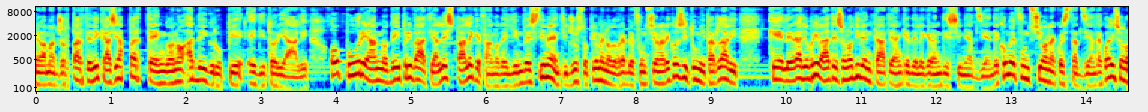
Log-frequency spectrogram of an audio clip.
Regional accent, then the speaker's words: Foggia, Apulia, Italy; io che provengo da Foggia mi sentivo un po' piccolo

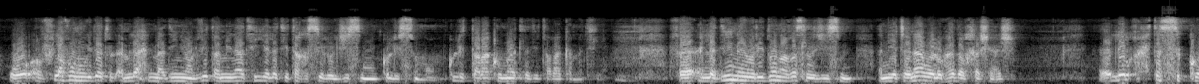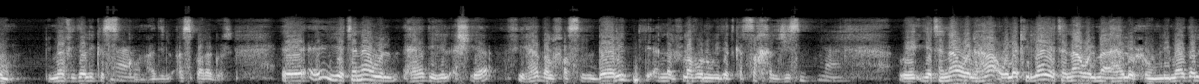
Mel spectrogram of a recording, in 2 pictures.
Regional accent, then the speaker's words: Morocco; كانوا النساء عندنا في المغرب كيفوروا كيعملوا كسكس على هذا الربيع

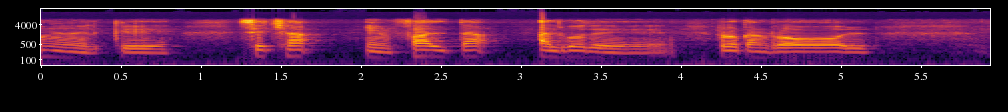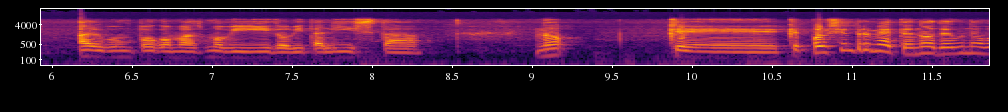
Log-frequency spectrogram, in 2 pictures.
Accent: Peru

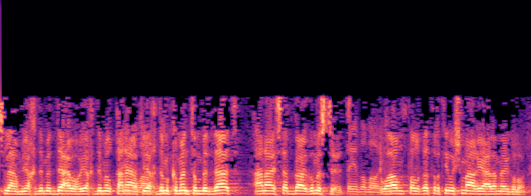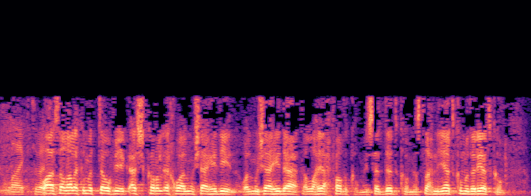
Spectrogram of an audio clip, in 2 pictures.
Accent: Saudi Arabia; بلدنا المملكة العربية السعودية،

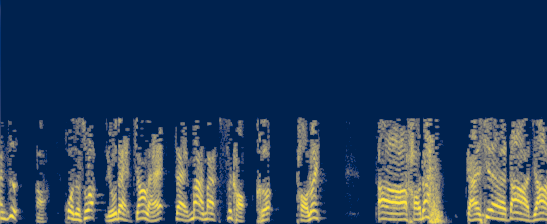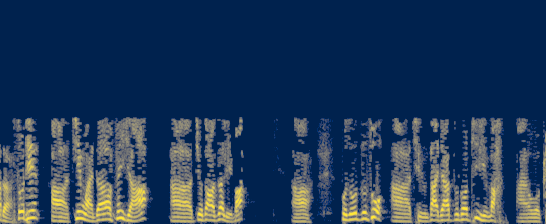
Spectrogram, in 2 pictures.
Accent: China; 也是我们中国人所要面对的这个重大的历史课题啊

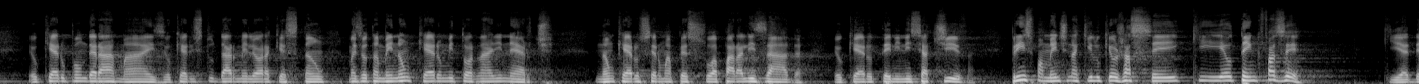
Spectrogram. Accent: São Paulo, Brazil; Como eu fui criado em São Paulo, eu passei a minha infância, adolescência e juventude frequentando aquele shopping.

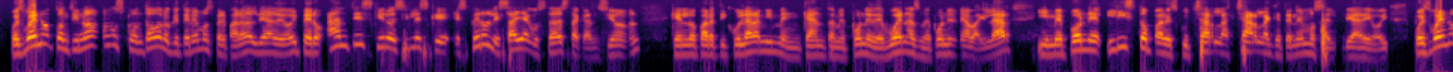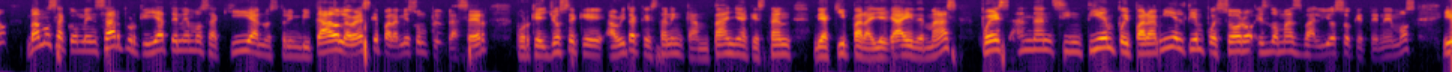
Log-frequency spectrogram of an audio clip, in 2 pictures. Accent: Xochimilco, Mexico City, Mexico; mis papás viven en Xochimilco. Yo, pues prácticamente toda mi infancia, parte de mi adolescencia, estuve en Xochimilco

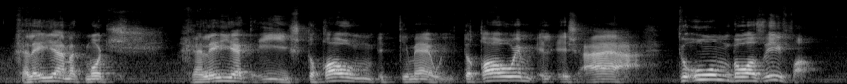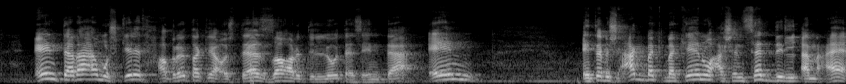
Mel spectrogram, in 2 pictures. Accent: Syria

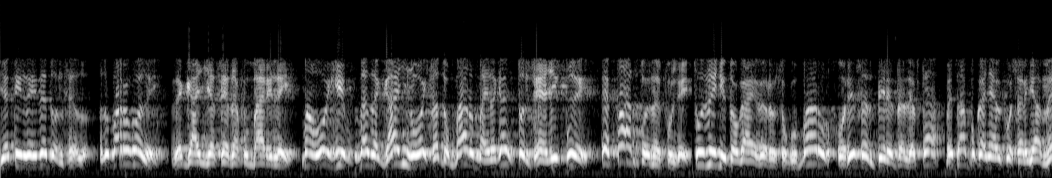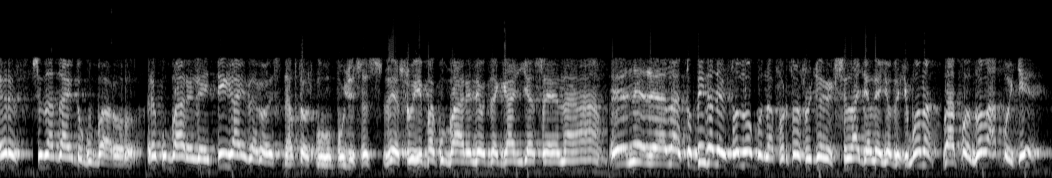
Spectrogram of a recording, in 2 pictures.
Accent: Kallithea, Attica, Greece; είμαι από την Καλλιθέα, ρε.

